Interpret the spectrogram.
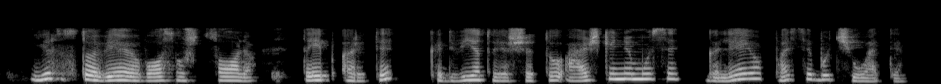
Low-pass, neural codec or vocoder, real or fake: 5.4 kHz; none; real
